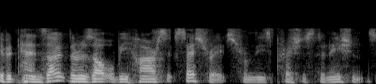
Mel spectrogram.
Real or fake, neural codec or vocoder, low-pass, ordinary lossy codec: real; none; 5.4 kHz; AAC, 24 kbps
